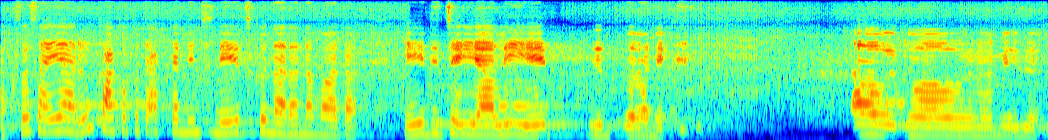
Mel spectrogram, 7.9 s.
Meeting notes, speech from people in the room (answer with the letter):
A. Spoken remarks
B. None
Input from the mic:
B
